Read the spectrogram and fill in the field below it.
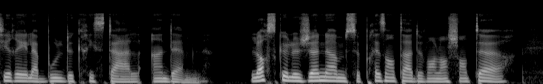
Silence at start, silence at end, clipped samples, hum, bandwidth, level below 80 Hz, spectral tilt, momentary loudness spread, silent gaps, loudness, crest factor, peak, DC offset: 0 s; 0.35 s; under 0.1%; none; 12 kHz; -50 dBFS; -5 dB/octave; 9 LU; none; -25 LUFS; 18 dB; -6 dBFS; under 0.1%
